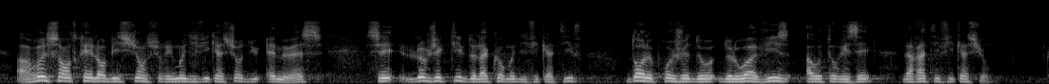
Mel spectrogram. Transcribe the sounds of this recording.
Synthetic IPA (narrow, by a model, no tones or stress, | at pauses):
a̰ʁəsɑ̃t̪χelɑ̃bisjɔ̃syʁynmɔd̪ifikʲasjɔ̃d̪yʔɛmøɛsː | ɛlɔbʒɛk̚t̪ifd̪əlakɔʁmɔd̪ifikʲat̪if | d̪ɔ̃ləpχɔʒɛd̪əlwavizaot̪ɔʁize | laʁat̪ifikʲasjɔ̰̃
